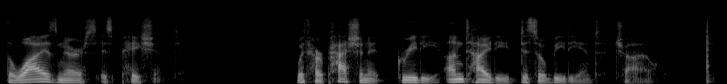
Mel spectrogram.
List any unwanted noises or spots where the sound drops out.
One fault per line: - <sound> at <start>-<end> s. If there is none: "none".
- tap at 7.1-7.2 s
